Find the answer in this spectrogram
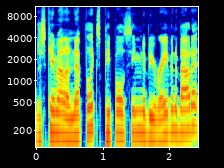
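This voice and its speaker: A man speaks in a raised, projected voice at a high pitch, his tone bright, sharp and animated. The sound is dry and close, with no echo. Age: 20s. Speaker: podcast co-host. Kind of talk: casual chat. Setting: remote recording.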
